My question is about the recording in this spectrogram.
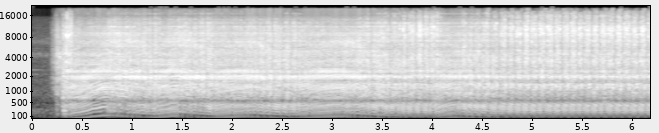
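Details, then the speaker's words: Bolens BL110 25cc trimmer after new carb, fuel lines, fuel filter, spark plug and air filter, carb unadjusted: starts easily, steady high buzzing idle with no air-leak hiss; gasket sealing, normal idle. "Here now, thought I heard it like it's blowing air around something, but now I don't hear it. That's pretty good. Straight out of the box, didn't even need to adjust it."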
